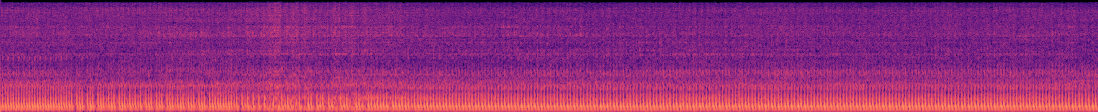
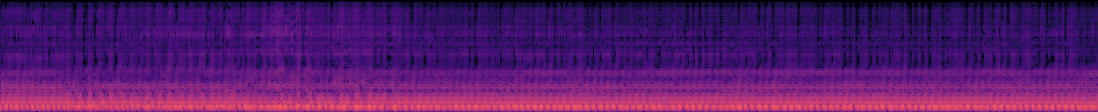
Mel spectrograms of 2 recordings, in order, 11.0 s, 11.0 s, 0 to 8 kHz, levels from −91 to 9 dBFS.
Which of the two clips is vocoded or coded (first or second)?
second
